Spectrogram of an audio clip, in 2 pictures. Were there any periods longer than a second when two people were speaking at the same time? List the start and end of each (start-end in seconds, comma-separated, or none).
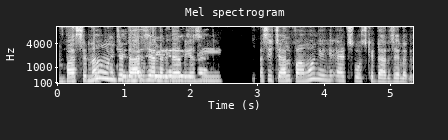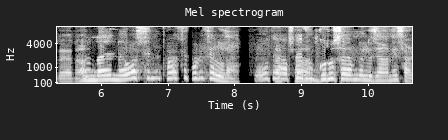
0.5-2.2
